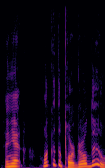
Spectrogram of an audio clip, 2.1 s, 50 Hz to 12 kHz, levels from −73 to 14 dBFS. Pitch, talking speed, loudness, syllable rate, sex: 205 Hz, 225 wpm, -17 LUFS, 5.4 syllables/s, male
